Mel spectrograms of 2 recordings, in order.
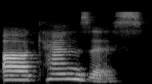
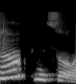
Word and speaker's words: Arkansas: Arkansas is spelt Arkansas. So Arkansas. you're an outsider. How could you possibly know that that's Arkansas unless you've got some kind of Dutch verbal language knowledge?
